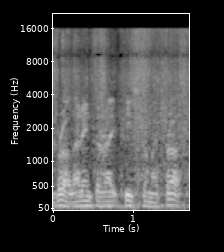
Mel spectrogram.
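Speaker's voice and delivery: ordinary delivery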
